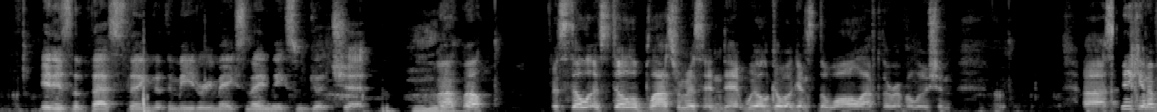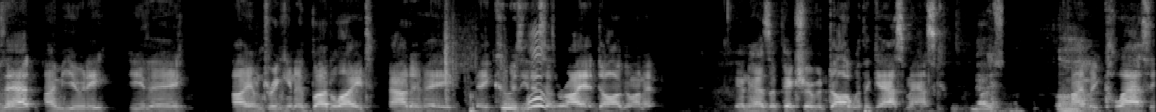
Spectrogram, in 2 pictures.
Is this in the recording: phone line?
no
